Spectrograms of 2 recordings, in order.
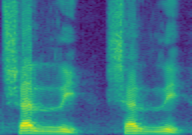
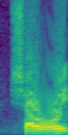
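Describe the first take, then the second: First: شری with a light, fronted "sharri"; thin ra. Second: شری darkened, like "showroy"; wrong thick ra. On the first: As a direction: keep the doubled ra of شری thin. («شری» бо рои тунук) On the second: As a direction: say شری wrongly with a heavy, rounded ra. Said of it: "شری نمیگیم". («شری» бо рои ғафси нодуруст) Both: Shown as a demonstration.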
